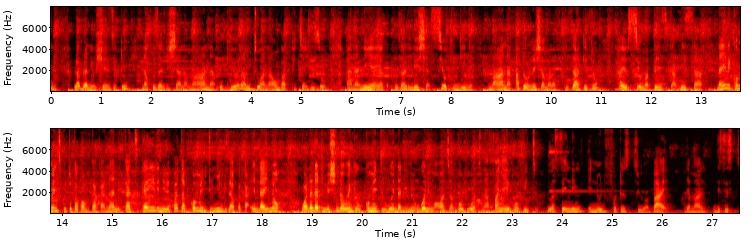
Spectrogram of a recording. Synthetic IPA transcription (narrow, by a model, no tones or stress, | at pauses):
ni | laɓlaniuʃɛnzitunakuðaliliʃanamaːnaukiɔnam̩tuanaɔmbapit͡ʃahizɔ | ananiajaku̥kuðaliliʃasiɔkiŋɡinɛ | maːnaʔataɔnɛʃamaɾafi̥kizakɛtu | hajɔsiɔmapɛnzikaɓisa | nahinikɔmɛnti̥kutɔkakwam̩kakananikati̥kahilinimɛpatakɔmɛntiɲiŋɡizaukakaʔɛndajnɔwaɗaɗatumɛʃindwawɛŋɡiukɔmɛntihuɛndanimiɔŋɡɔnimwawatuambaɔthuwatunafaɲahivɔvitujuasɛndiŋɛnudfɔtɔztujuabai | ʄamaniðisiz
